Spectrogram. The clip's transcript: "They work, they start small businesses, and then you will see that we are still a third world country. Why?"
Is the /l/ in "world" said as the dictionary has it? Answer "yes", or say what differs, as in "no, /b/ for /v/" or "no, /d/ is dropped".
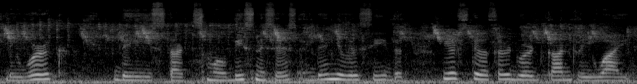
no, /l/ is dropped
